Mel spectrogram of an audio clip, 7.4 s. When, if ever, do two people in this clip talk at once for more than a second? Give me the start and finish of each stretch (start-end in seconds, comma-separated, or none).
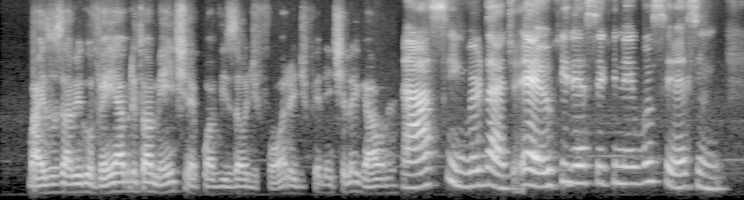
none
